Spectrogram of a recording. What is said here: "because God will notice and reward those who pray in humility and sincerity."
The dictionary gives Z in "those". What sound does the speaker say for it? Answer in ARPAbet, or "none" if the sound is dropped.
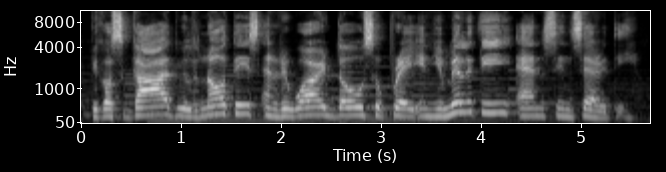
S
